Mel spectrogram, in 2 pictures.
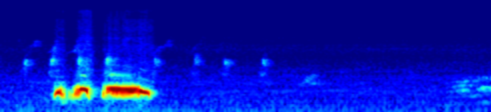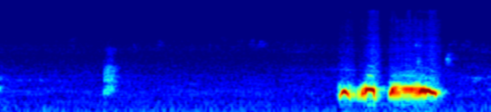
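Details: Spotted dove giving its fight-provoking decoy call: two identical phrases roughly eight seconds apart, each a pair of short hooked notes then a longer purring coo, with a few faint clicks in between.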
